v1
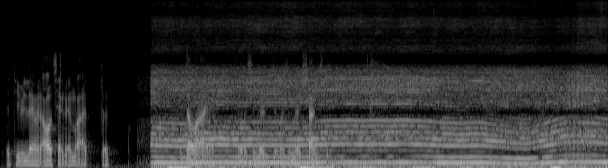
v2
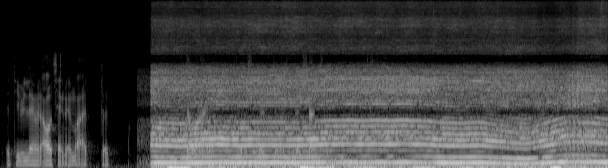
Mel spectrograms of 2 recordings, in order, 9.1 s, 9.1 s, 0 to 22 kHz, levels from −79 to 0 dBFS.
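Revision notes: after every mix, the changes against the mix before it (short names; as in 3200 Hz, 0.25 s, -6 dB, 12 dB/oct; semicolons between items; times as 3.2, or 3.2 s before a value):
background +9.5 dB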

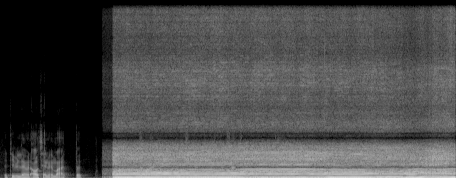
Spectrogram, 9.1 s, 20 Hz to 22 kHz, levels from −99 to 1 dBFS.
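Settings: speech -4.0 dB; master: add low shelf 160 Hz +6.5 dB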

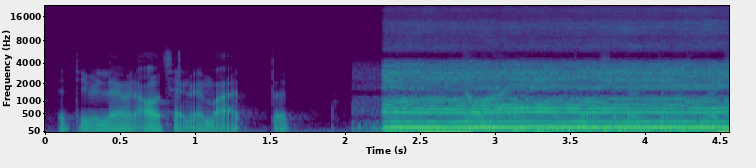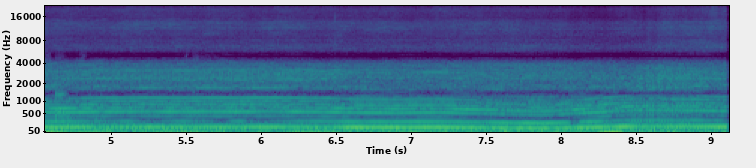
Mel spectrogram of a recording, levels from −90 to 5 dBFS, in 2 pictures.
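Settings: speech -4.5 dB; background -9.5 dB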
